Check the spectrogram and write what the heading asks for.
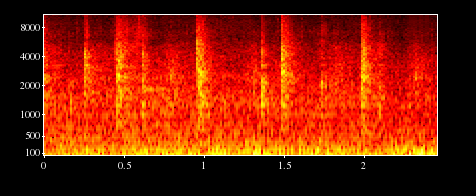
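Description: Marching band drum beat, sharp strikes about two a second with lighter taps between, over steady background noise.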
